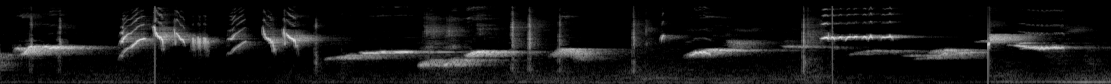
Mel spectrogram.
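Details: White-rumped shama song for provoking other shamas to sing, with long clear whistles, downward-sweeping notes and a short high rattle, delivered in a steady varied sequence.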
